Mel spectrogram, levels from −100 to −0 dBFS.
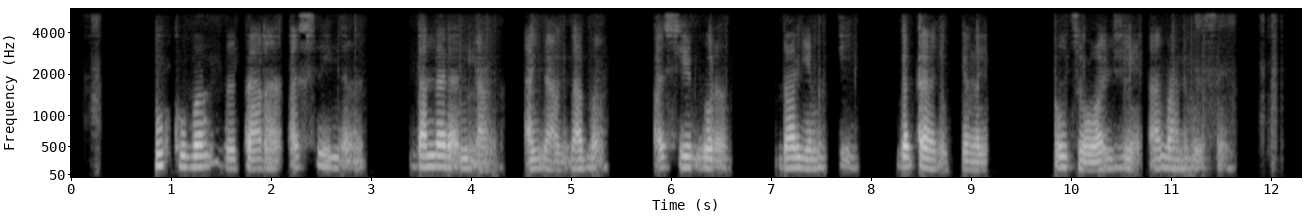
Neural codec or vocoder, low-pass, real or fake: codec, 16 kHz in and 24 kHz out, 0.6 kbps, FireRedTTS-2 codec; 5.4 kHz; fake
